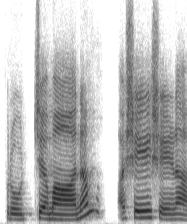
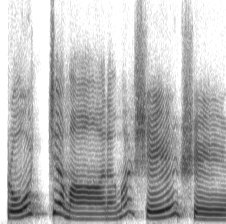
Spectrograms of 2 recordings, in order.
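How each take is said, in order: First: The two words are said separately, unblended. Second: The two words are blended into one.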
